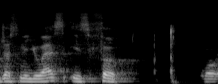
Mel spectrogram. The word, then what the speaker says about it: pho: see in every Vietnamese restaurant across the world, not just in the US, is pho.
